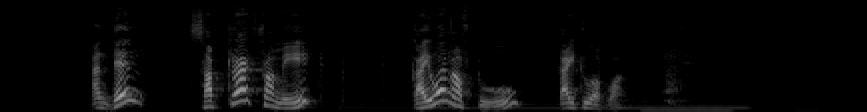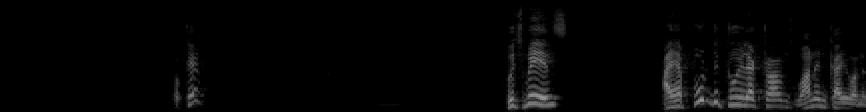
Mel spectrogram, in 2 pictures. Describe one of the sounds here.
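A middle-aged man lectures calmly through a microphone, with pauses.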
